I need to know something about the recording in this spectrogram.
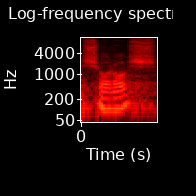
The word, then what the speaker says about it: Soros: this uh nice hole Mr shos pronouncing your name in Hungarian here in budapes I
